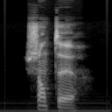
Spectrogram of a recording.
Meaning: plural of chanteur
- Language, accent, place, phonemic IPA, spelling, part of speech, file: French, France, Lyon, /ʃɑ̃.tœʁ/, chanteurs, noun, LL-Q150 (fra)-chanteurs.wav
